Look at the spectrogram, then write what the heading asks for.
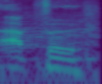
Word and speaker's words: Apfel: So there's a P and then an F, right? Spoon for you Apfel. guys. Yeah, Apfel. Apple. Oh, you pronounce Apfel, yeah, them both.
